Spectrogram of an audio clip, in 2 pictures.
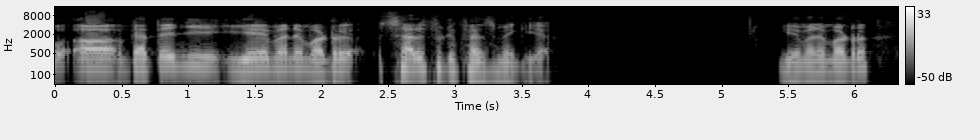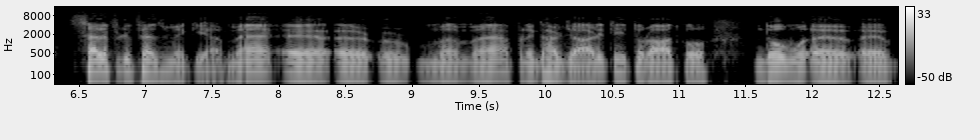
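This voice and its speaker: A man's voice: mid-range voice, no echo. A man with a Pakistani accent teaching law informally, hesitant and repetitive, mixing in English terms and often checking that students follow. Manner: mixes Urdu with English legal terms. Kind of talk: informal classroom lecture with questions to students.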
